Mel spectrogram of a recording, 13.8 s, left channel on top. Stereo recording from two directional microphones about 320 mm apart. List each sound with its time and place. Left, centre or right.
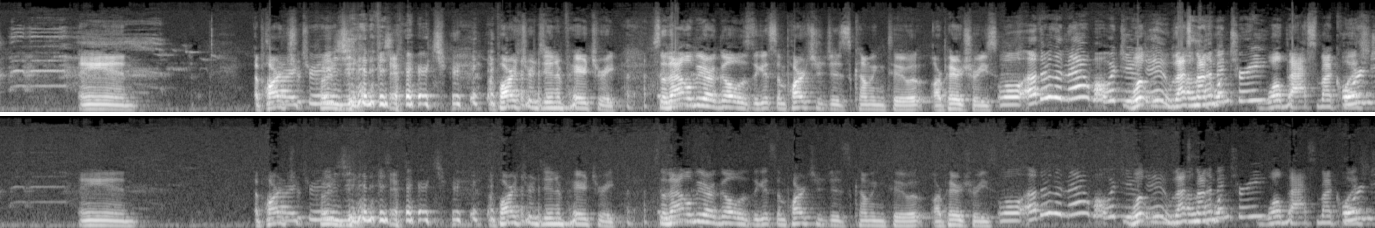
0.6 s speech: centre
2.5 s a man's voice: centre
10.0 s speech: left
10.2 s a man's voice: centre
